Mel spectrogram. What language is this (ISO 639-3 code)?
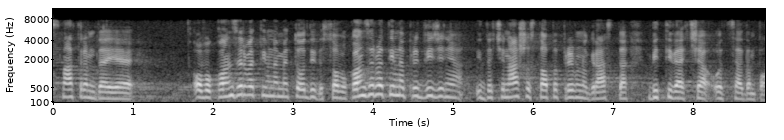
srp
